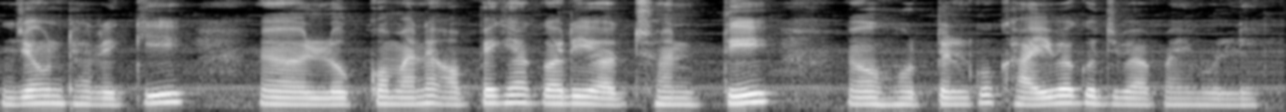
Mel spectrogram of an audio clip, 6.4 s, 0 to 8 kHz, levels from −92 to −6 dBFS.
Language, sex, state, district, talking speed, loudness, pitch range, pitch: Odia, male, Odisha, Khordha, 120 wpm, -18 LUFS, 135-155 Hz, 140 Hz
